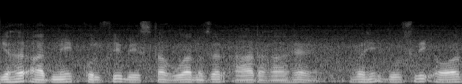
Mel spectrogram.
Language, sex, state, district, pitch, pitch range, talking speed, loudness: Hindi, male, Chandigarh, Chandigarh, 115 Hz, 110-120 Hz, 155 wpm, -18 LUFS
